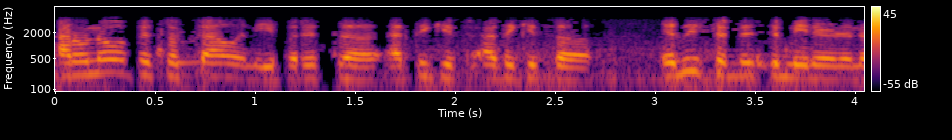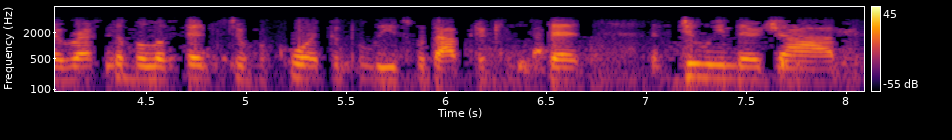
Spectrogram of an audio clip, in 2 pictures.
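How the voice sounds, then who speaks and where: A woman speaking as an activist on a webinar panel, hoarse from losing her voice, emphatic and earnest with frequent restarts. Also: on the low side, fairly even intonation, fast. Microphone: telephone handset. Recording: tinny phone line with faint hiss.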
